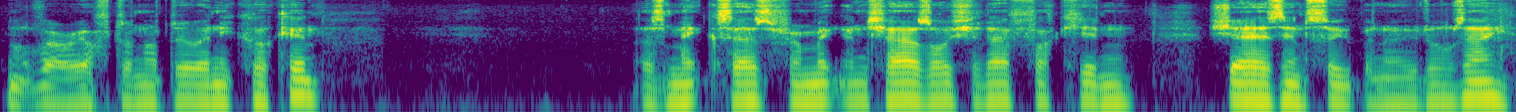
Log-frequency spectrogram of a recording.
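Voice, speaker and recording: A man's voice: on the low side, level tone, moderate pace, no room sound. A man vlogging from his hammock at a night camp, chatting casually with lots of fillers and banter. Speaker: bushcraft vlogger. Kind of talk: casual outdoor vlog chat.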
